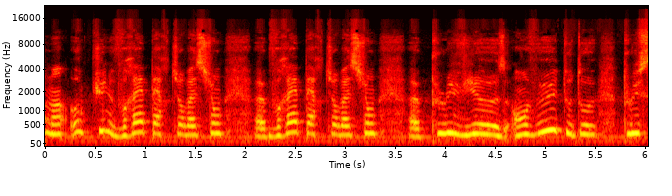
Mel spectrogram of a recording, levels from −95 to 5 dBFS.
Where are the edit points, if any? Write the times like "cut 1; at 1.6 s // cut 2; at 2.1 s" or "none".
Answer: cut 1; at 2.2 s

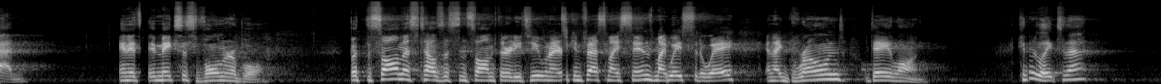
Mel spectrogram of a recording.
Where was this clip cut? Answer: cut 1; at 1.4 s // cut 2; at 2.0 s // cut 3; at 4.2 s // cut 4; at 4.6 s // cut 5; at 5.0 s // cut 6; at 5.6 s // cut 7; at 6.7 s // cut 8; at 8.6 s // cut 9; at 10.3 s

